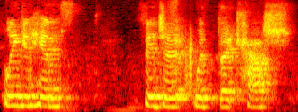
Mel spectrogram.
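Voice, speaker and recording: Woman reading stage directions, kinda high voice, echoey roomy lo-fi sound. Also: slow, background noise. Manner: plain, steady reading with small slips. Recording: echoey, dull lo-fi audio.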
